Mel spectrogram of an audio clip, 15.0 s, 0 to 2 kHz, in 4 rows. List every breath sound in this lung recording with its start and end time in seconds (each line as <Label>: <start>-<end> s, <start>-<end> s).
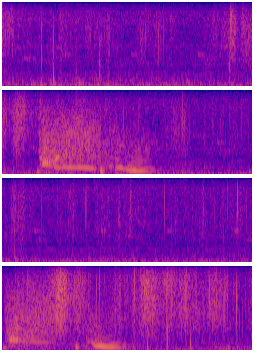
Inhalation: 4.22-5.38 s, 11.28-12.31 s
Exhalation: 5.42-6.11 s, 12.31-13.33 s
Wheeze: 4.22-5.38 s, 5.42-6.11 s, 11.24-12.17 s, 12.31-13.33 s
